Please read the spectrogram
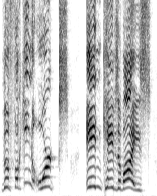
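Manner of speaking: very high-pitched, incredulous ranting; exasperated outburst. Real, not acted. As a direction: squeal it in outraged disbelief, near laughing. Real exasperated rant about the omnibus.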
